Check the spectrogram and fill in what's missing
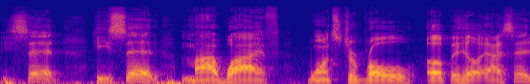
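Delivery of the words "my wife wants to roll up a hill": mechanical, flat robotic monotone. Retelling what the husband kept saying: imitating a robot tone. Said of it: "saying that in that robot tone".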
